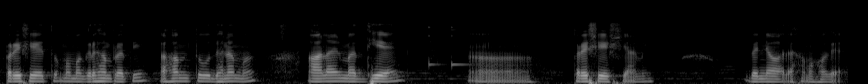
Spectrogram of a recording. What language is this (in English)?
Sanskrit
